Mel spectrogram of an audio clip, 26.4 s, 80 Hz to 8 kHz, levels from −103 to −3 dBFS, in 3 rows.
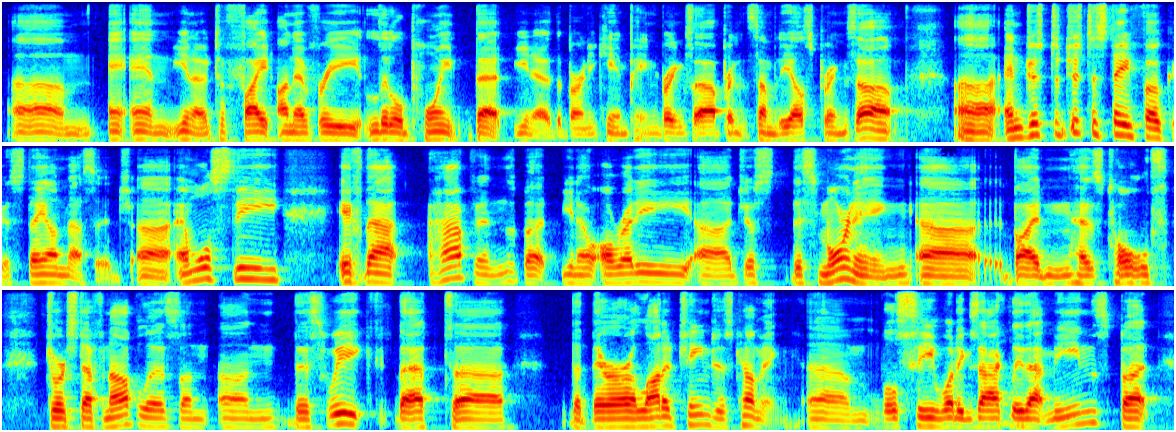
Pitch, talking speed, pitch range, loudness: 130 Hz, 175 wpm, 120-160 Hz, -17 LUFS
